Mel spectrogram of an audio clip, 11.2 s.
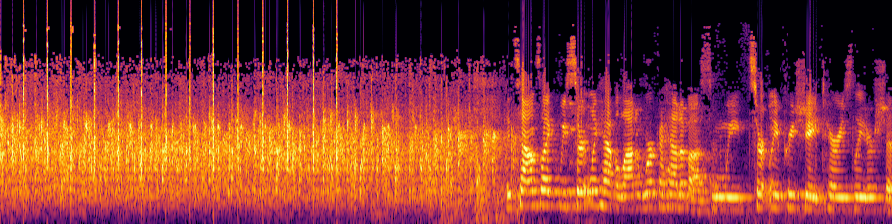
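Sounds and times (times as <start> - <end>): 
crisp regular clap: 0.0 - 6.4
audience applause: 0.0 - 6.7
speech: 6.3 - 11.1.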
